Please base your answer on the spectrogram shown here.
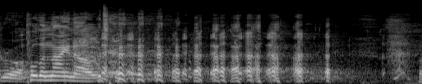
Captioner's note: laughs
